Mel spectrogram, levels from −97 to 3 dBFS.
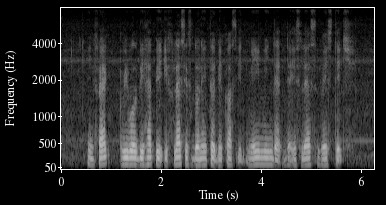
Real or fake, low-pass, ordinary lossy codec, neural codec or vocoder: fake; none; none; codec, 16 kHz, 8 kbps, FreqCodec, smaller model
